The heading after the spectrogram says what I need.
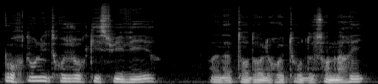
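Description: A man narrating a literary novel as an audiobook in a measured, even reading. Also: mid-range voice, breathy edge.

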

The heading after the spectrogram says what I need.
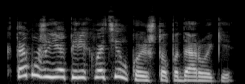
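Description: A woman's voice: sits high, sing-song, fast, dark tone, no echo, pitched above the performer's own voice. A woman reading an audiobook, voicing a wry young man who works as a factory clerk, with a dry, ironic delivery.

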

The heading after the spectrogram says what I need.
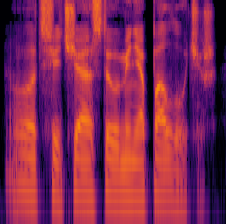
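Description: A man voicing an arrogant male linguist who speaks slowly, quietly and with threat. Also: lowish voice, dry recording, studio quality, close to an everyday voice. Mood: menacing.

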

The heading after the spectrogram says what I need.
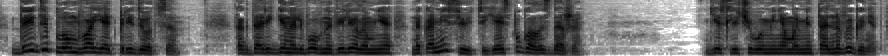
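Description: A woman's voice: mid-range voice, a little mellow, no room sound, studio quality, lightly acted. A woman reading an audiobook, voicing a wary young female student with a raised, complaining tone. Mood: chatty.

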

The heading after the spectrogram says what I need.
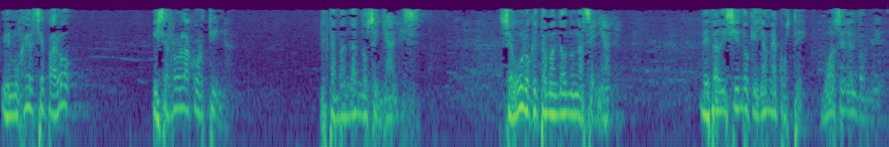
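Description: A man acting out a jealous, suspicious husband who mutters in a low, husky, gravelly voice. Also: normal speed, long pauses, full character voice. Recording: echoey hall, dull lo-fi sound.

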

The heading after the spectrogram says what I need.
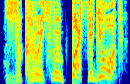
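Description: A man's voice: medium pitch, animated, normal speed, a bit bright, dry recording, studio quality, natural voice. A man reading an audiobook and voicing a gloomy, irritable young male comrade who sighs and grumbles. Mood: sour. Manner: sighing, sour, irritable.

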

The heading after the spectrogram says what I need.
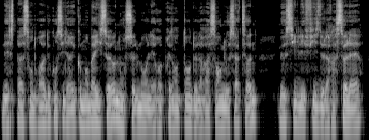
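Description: A pompous middle-aged animal dealer holds forth in grand, declamatory sentences, savoring rare words, as a man reading a storybook puts him on. The voice is very dark and mellow, lifted a little higher than plain narration, with a lively rise and fall. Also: normal speed, lightly acted. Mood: grandiloquent. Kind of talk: audiobook character reading.

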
